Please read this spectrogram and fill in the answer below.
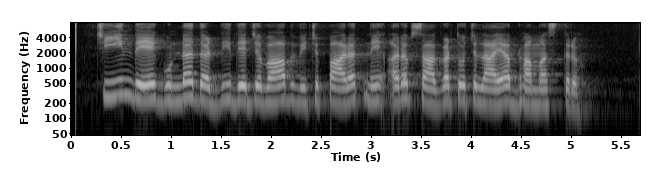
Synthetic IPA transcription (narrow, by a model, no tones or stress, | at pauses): t͡ʃiːnd̪eːɡʊɳɖaːd̪əɾd̪iːd̪eːd͡ʒəʋaːbʋɪt͡ʃpaːɾət̪neːʔəɾəbsaːɡəɾt̪õːt͡ʃəlaːjaːbɾaːməst̪ɾ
